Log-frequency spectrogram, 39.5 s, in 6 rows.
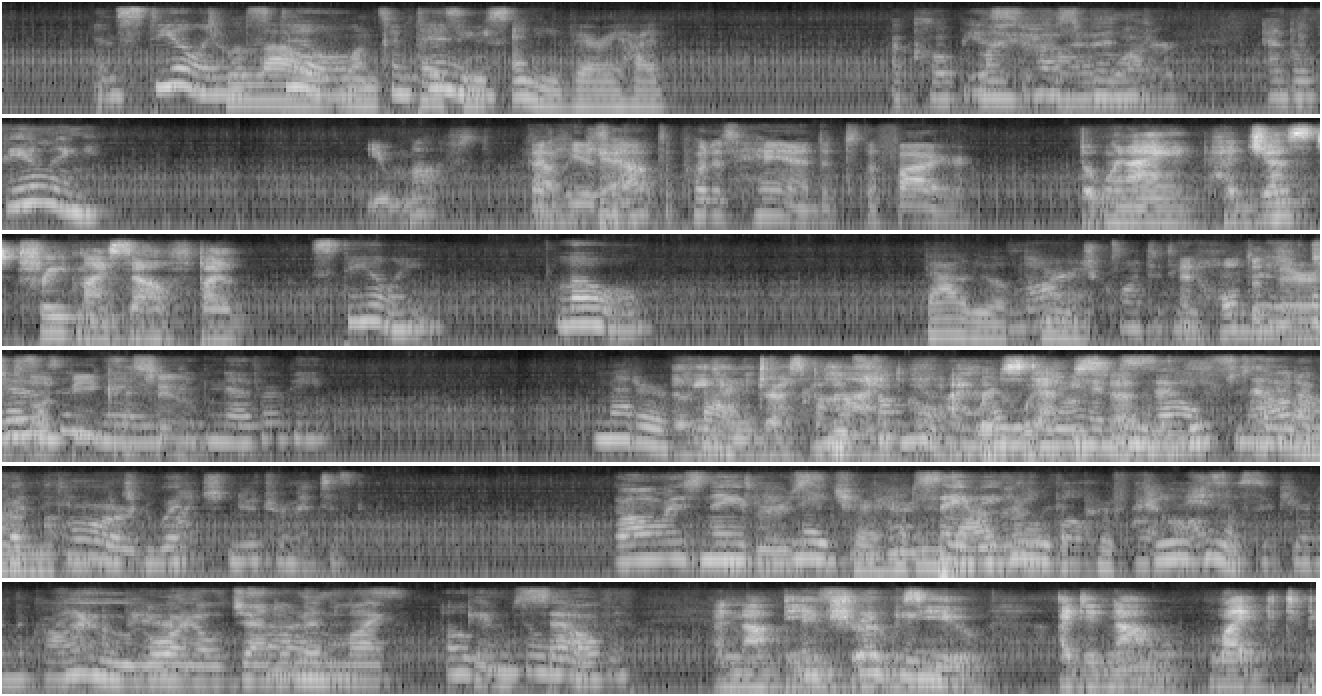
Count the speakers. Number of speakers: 7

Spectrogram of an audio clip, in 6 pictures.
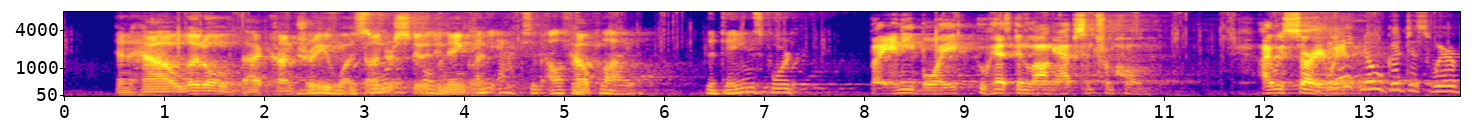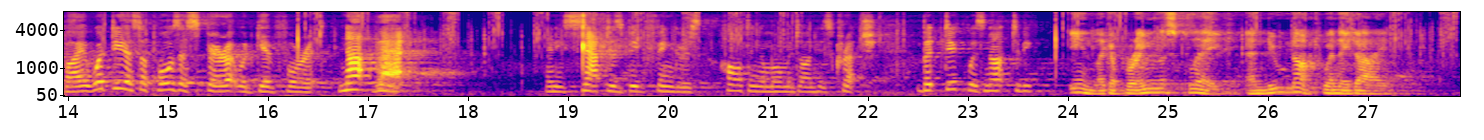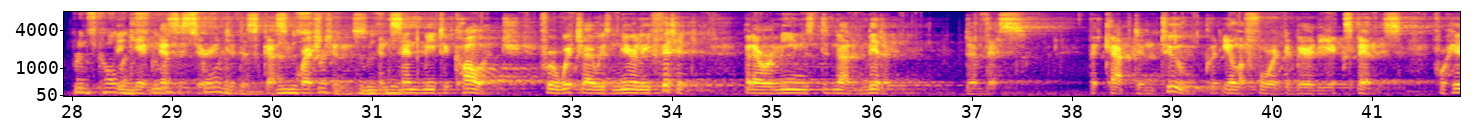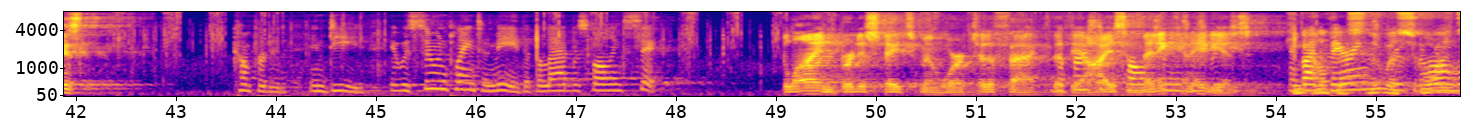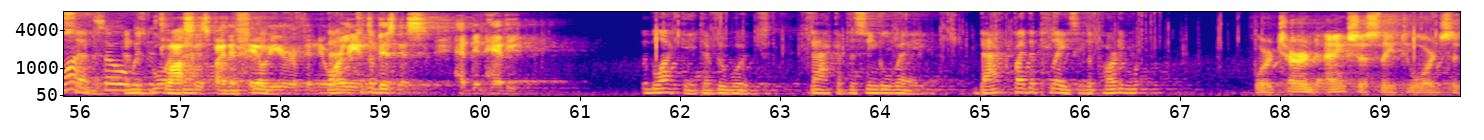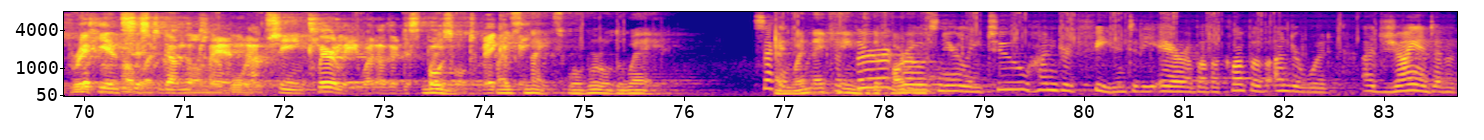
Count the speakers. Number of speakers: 4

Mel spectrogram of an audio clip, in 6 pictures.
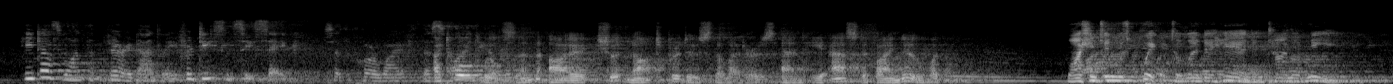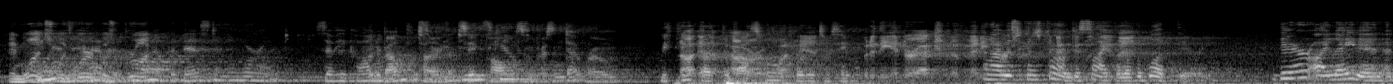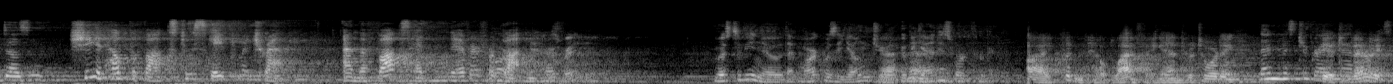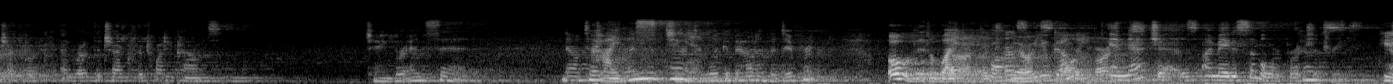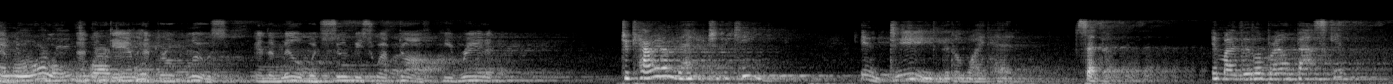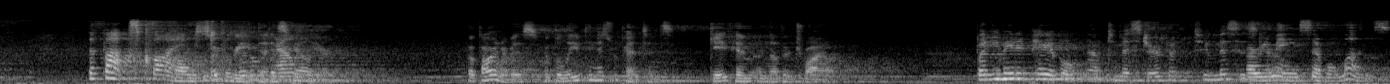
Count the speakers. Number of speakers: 8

